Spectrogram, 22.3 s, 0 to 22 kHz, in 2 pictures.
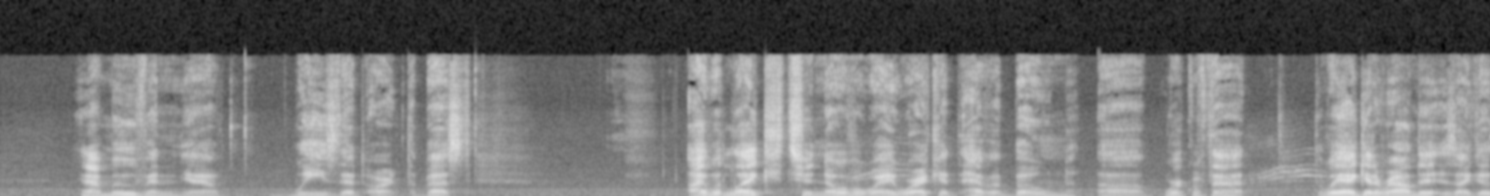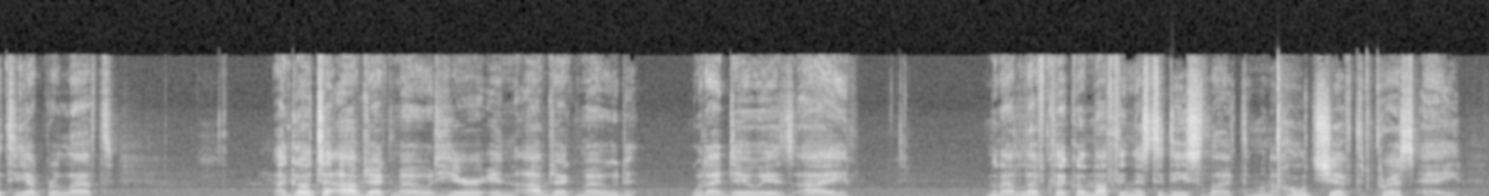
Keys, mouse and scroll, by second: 1.7 right click, 3.5 click, 11.2 click, 13.4 click, 18.9 click, 19.1 click, 21.5 a.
